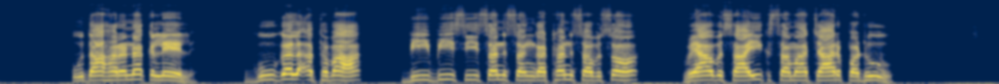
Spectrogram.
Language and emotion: Maithili, neutral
